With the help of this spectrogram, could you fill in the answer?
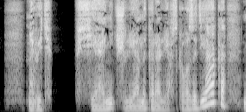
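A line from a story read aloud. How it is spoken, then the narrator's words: Unrestrained exclamation. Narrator (Russian): не сдержавшись, воскликнула она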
